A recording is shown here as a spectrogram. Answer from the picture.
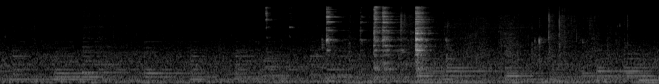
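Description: Background music with held tones runs throughout. Over it comes a short cluster of sharp clicks and crackles in the middle; the loudest lands just after four seconds.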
